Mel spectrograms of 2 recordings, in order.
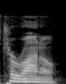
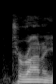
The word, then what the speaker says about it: Toronto: Okay, yeah, it's Toronto. Toronto, you don't pronounce the T.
